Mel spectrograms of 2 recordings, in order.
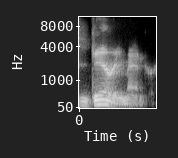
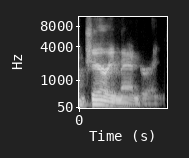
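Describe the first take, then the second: First: The word begins with a hard g sound. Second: The word begins with a soft j sound. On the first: The speaker calls it right. "It's gerrymandering. Elbridge Gerry" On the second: The speaker calls it wrong. "it is not gerrymandering"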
